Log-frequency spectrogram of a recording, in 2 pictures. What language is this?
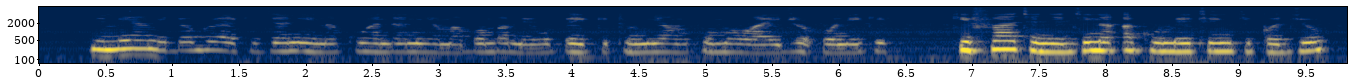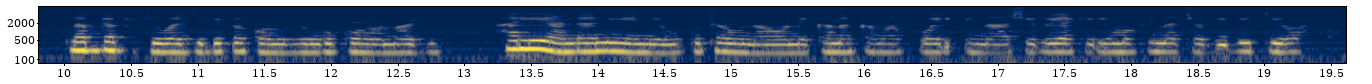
Swahili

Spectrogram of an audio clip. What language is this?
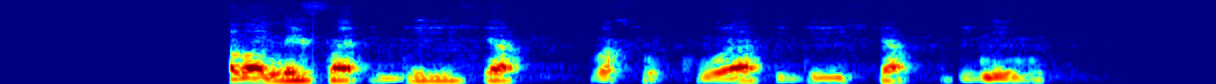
Kinyarwanda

